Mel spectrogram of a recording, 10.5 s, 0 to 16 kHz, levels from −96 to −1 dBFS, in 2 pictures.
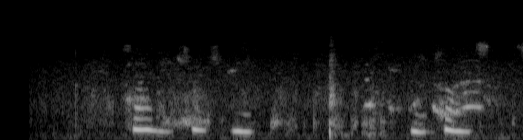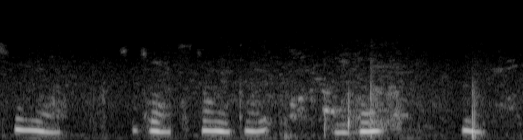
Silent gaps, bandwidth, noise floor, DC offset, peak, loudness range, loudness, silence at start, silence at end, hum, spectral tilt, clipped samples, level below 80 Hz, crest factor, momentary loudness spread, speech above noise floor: none; 4.9 kHz; -70 dBFS; under 0.1%; -20 dBFS; 4 LU; -39 LUFS; 1.25 s; 0.4 s; none; -7.5 dB/octave; under 0.1%; -70 dBFS; 20 dB; 20 LU; 34 dB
